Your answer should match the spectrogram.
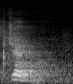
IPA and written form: ˈʤenrəl (general)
